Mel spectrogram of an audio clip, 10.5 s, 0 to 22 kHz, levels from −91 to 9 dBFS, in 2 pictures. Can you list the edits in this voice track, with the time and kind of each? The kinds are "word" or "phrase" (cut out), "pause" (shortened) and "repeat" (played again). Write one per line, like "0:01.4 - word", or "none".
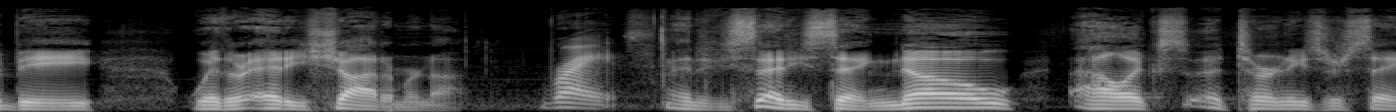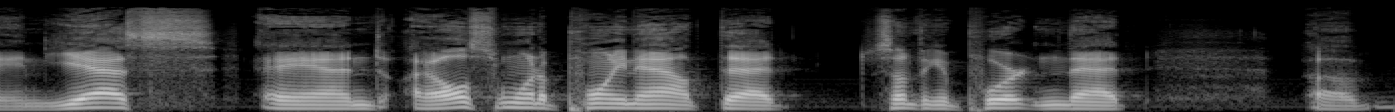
0:02.4 - pause
0:03.9 - pause
0:06.1 - pause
